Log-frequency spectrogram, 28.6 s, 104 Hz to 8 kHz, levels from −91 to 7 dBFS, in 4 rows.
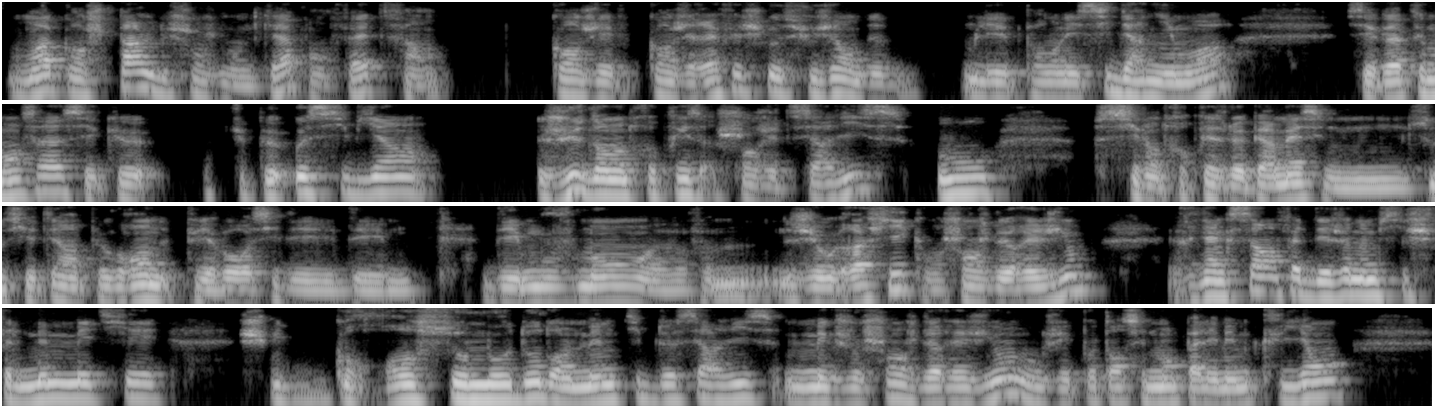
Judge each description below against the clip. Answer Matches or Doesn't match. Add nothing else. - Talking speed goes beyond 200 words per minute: Matches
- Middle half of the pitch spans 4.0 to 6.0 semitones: Matches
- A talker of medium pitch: Doesn't match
